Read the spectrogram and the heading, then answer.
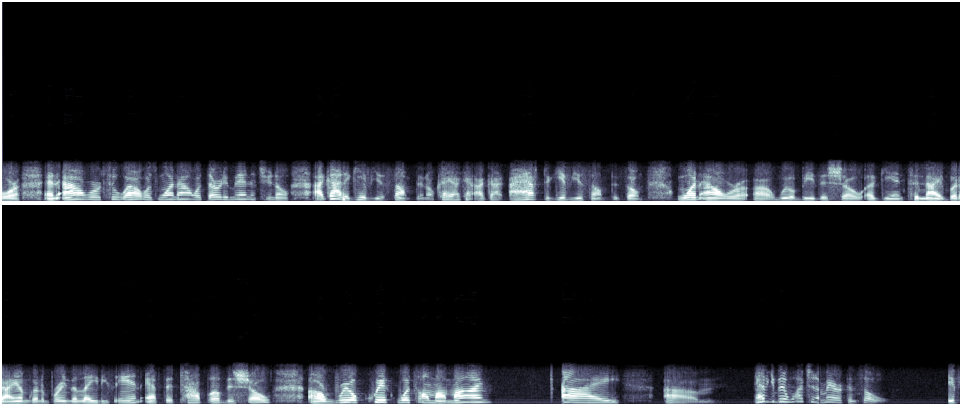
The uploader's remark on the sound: your phone calls, comments, questions and more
